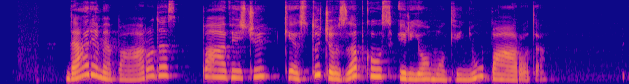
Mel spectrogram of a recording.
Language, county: Lithuanian, Panevėžys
